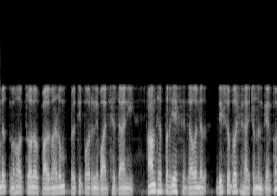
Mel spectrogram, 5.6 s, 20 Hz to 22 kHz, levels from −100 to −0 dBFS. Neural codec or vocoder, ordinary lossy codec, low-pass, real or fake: codec, 16 kHz, 1 kbps, FunCodec, trained on LibriTTS, 50 frames a second; none; 3.6 kHz; fake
